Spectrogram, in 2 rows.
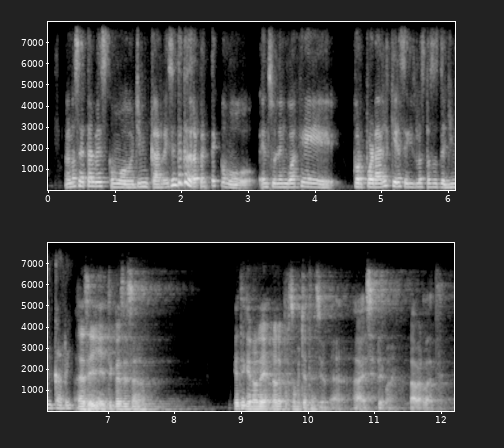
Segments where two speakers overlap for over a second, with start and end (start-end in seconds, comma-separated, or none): none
